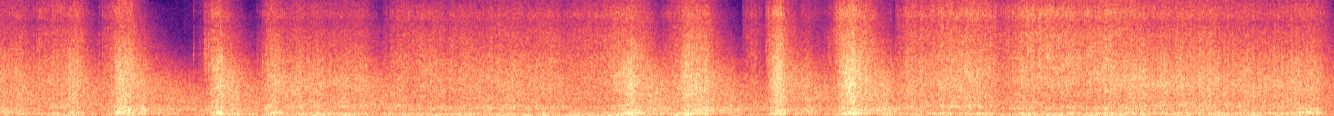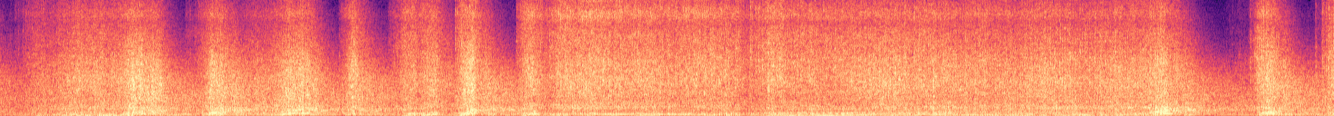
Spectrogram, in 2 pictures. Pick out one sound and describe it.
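Metal crunches as a monster truck crushes cars.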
